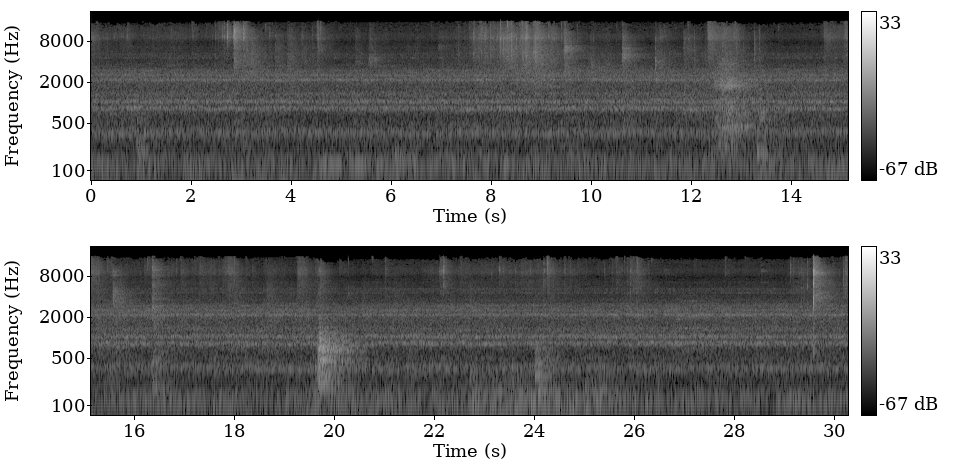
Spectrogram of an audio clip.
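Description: Clear adhesive tape being peeled slowly off a tabletop, with a few short rips and taps, the sharpest about twenty seconds in, over a steady low background hum.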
